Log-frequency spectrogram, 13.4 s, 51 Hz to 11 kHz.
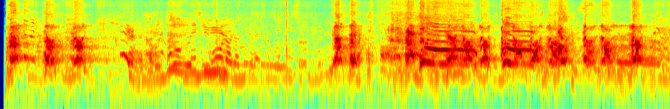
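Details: A pack of dogs in Parc de Sceaux, France, recorded 6 September 2008; bursts of short barks and yelps, a drawn-out wavering whine in the middle, then rapid overlapping barking, with people talking throughout.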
